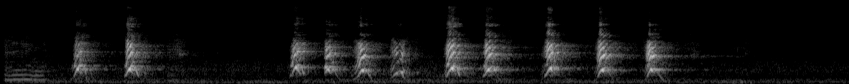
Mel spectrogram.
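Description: A dog barking in short, sharp barks: two about a second in, then a quick run of about nine more over the next four seconds before it stops.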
